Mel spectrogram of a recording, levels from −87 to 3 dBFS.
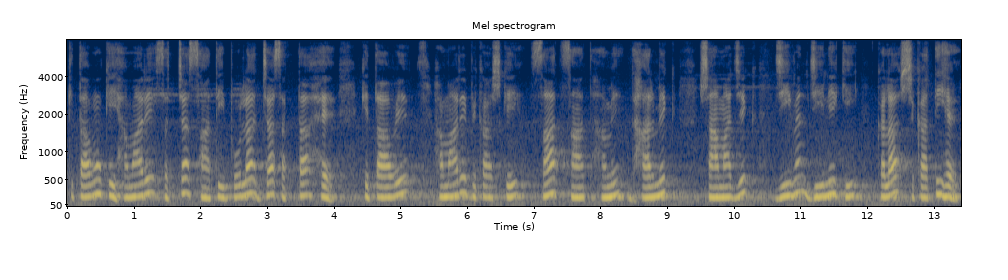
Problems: constant background noise, background conversations at intervals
